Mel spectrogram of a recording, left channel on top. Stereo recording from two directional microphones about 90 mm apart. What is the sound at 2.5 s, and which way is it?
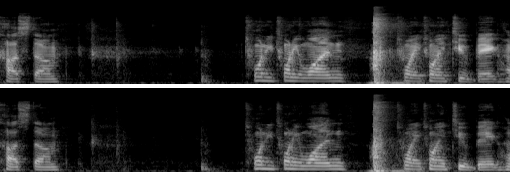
Speech, 30° right (ahead or behind).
